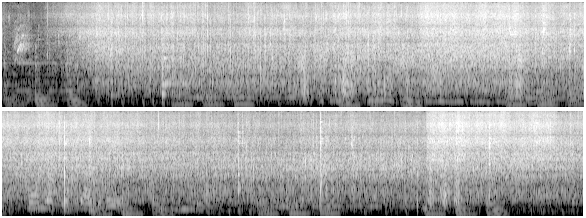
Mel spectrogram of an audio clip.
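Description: Water poured into a hot kadhai of fried onion-tomato masala on a wood fire, sizzling loudly from about a second in, with a metal ladle clinking and scraping against the pan as it is stirred. This is water going in to cook the Maggi noodles.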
